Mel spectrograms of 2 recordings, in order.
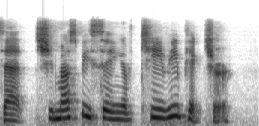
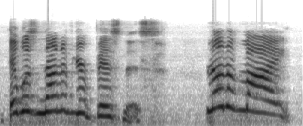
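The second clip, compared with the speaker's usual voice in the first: embarrassed anger; 12 semitones higher than usual. A narrator's reading. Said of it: "Gretchen felt her face burn".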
